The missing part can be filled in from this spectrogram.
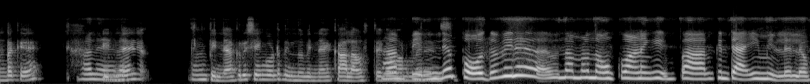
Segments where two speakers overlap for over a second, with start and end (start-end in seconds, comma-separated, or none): none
